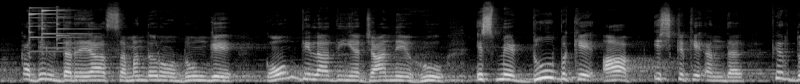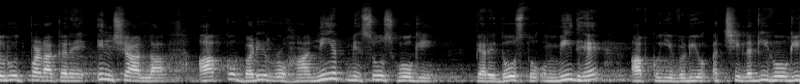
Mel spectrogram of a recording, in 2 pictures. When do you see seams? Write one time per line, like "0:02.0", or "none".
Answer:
none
